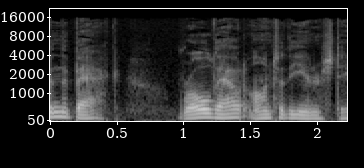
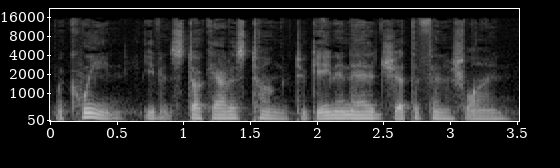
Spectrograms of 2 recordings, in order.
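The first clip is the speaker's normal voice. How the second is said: usual speaking voice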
